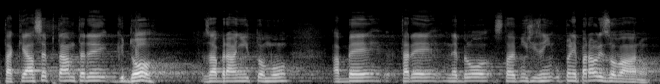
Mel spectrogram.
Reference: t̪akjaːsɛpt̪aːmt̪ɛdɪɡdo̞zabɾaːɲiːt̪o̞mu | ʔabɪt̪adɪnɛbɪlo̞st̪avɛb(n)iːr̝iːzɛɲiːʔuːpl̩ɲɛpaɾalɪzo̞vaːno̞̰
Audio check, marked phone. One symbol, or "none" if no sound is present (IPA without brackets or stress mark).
ɲ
